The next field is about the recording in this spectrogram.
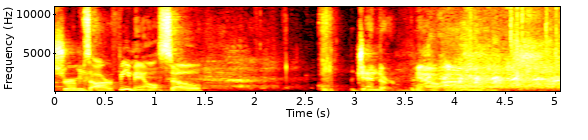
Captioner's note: vocalizes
